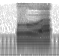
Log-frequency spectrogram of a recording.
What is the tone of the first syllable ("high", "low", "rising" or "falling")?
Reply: low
